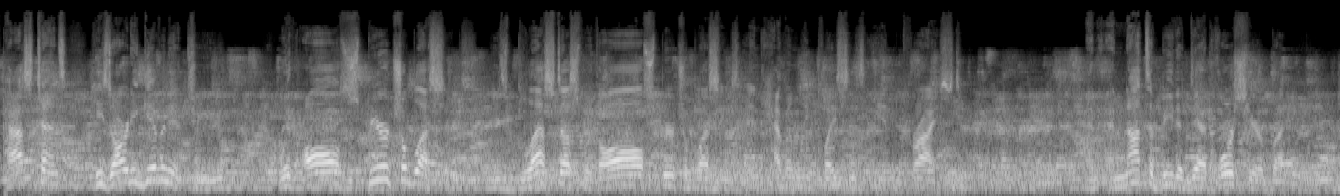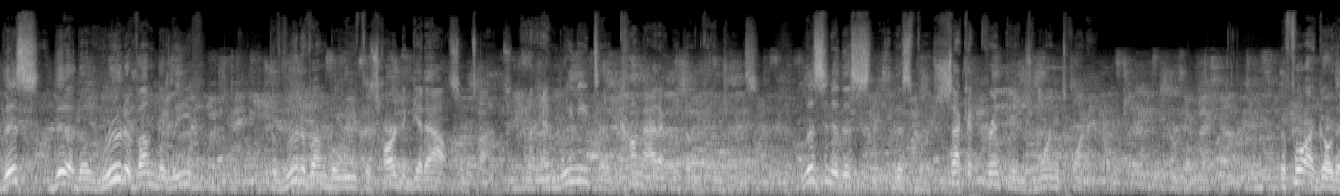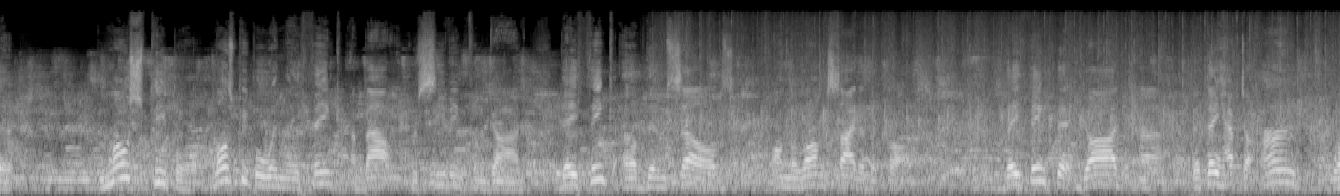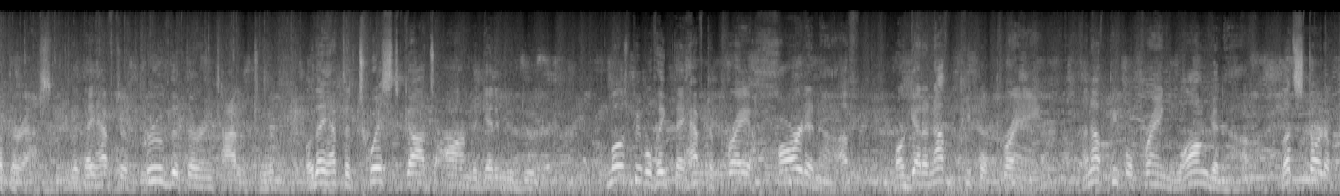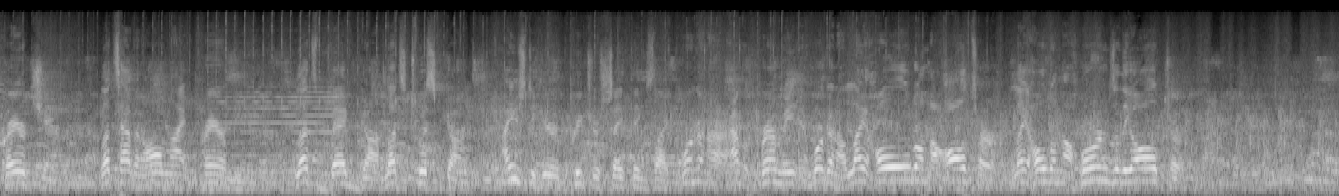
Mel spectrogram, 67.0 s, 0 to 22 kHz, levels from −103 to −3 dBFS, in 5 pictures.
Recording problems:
murmuring crowd; loud; throughout; 6 dB below the speech

